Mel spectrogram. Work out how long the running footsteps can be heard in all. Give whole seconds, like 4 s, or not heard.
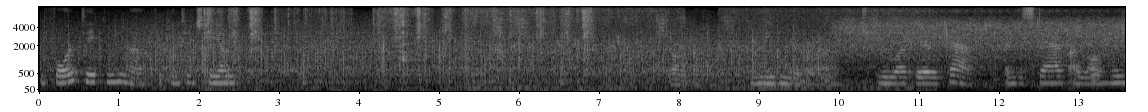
5 s.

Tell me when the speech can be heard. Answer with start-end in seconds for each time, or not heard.
0.0-2.5, 7.8-13.5.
